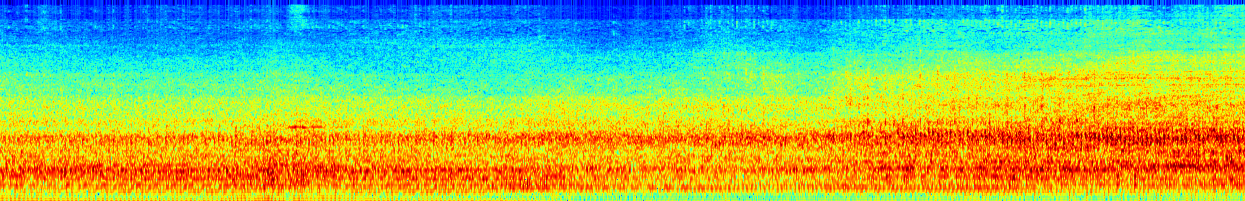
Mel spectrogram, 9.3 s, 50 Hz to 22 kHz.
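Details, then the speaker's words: 2008 Jaguar X-Type 2.0 diesel, previously harsh, now with the pressure regulator fed directly from the fuse-box supply in a bypass test: a steady, even, smooth idle with no stumble; it runs properly. "the car is running or the engine is running properly now"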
